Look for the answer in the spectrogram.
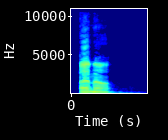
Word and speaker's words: أنا: Anna.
